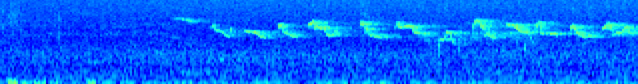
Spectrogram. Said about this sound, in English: I just opened the window. Can you hear the birds singing outside? Birds.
